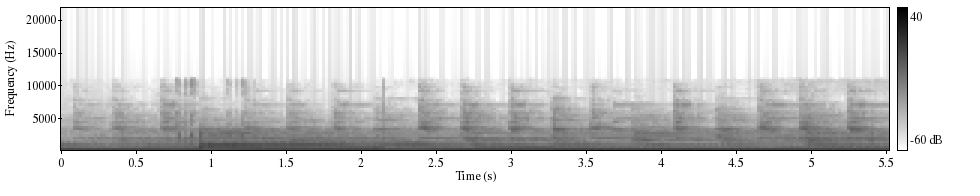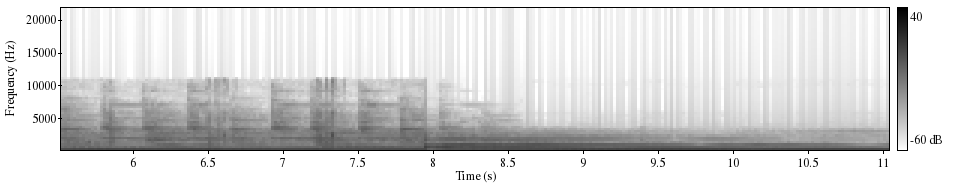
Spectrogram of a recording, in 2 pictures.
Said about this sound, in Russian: Склоню смиренно низко, когда сверкнут под солнцем купола и зазвенит над городом Симбирским зовущие к добру колокола.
